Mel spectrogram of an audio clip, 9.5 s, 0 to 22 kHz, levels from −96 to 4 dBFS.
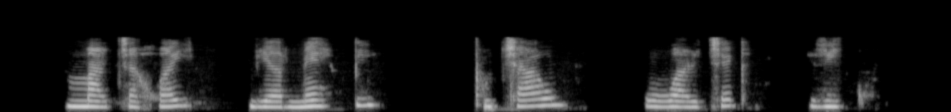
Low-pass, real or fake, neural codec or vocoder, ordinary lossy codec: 5.4 kHz; fake; codec, 44.1 kHz, 7.8 kbps, Pupu-Codec; MP3, 48 kbps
